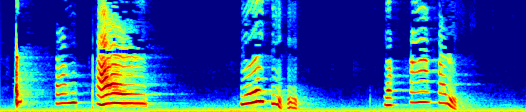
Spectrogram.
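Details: Male parrot kept as a pet, vocalizing indoors: three short groups of squawky, whistled syllables that bend up and down in pitch, about one group per second, with a steady low hum behind.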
